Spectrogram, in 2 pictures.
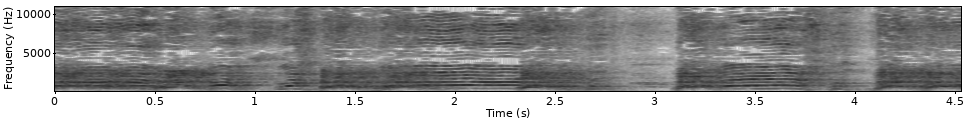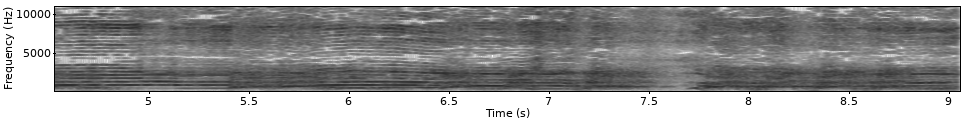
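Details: A frightened Siberian Husky called Matong rides a roller coaster strapped to a man's back, crying out in long quavering howls that rise and fall, broken by brief gaps, over continuous ride noise and human voices.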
